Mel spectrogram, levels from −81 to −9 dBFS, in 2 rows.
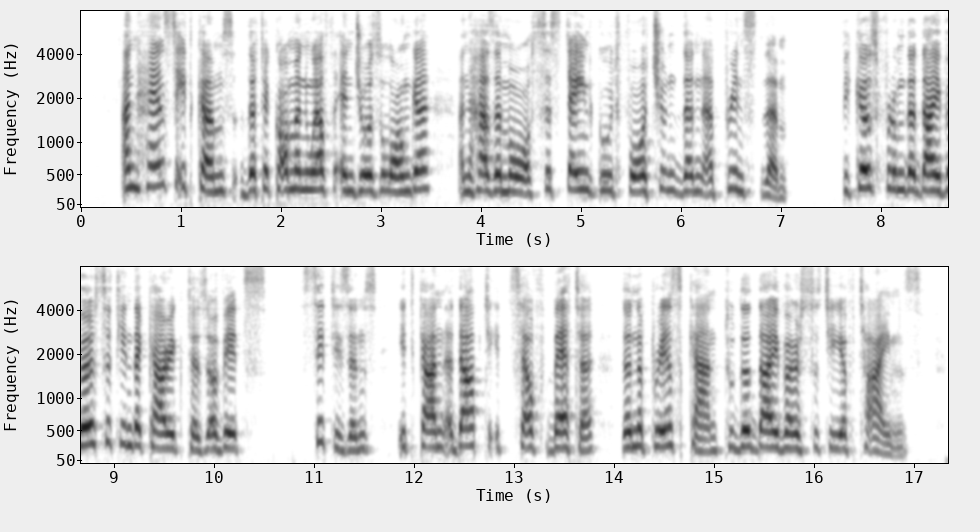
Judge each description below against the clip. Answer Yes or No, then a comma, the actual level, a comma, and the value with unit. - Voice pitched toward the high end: Yes, very high, 250 Hz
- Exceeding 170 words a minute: No, average, 150 wpm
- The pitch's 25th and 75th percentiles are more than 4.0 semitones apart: No, average, 2.9 semitones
